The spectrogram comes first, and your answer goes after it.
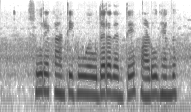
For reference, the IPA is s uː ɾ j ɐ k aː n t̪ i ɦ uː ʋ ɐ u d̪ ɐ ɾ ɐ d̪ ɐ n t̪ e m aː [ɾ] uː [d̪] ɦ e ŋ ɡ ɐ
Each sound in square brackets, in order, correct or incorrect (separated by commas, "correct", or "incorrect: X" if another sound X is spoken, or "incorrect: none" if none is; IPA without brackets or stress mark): incorrect: ɽ, correct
